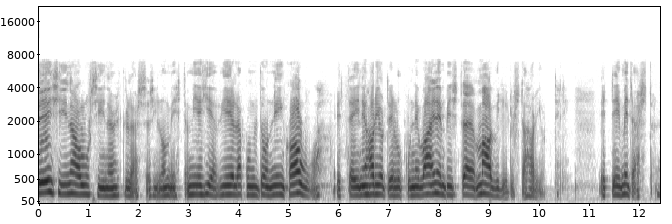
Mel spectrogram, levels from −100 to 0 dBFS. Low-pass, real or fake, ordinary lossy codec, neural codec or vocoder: 7.2 kHz; fake; none; codec, 16 kHz, 16 kbps, FreqCodec, larger model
